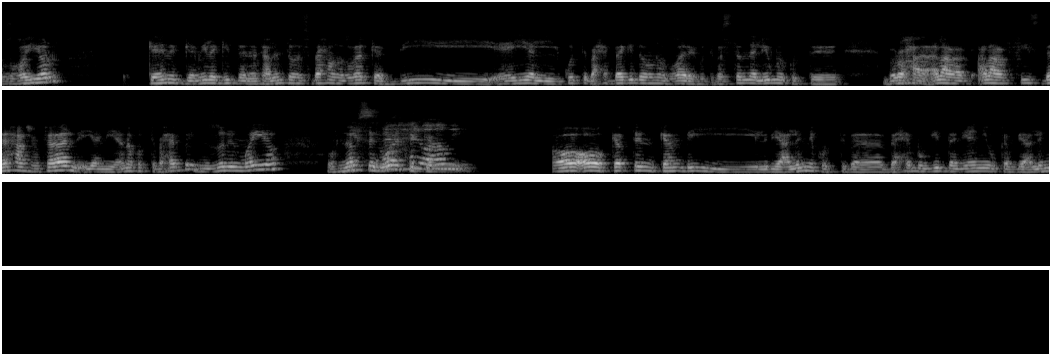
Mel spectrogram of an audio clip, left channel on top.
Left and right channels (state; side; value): silent; right; digital silence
